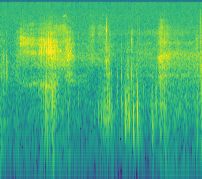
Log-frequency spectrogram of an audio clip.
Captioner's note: snoring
